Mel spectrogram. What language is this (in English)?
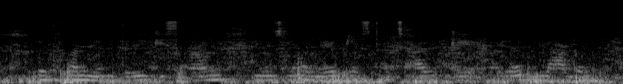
Maithili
